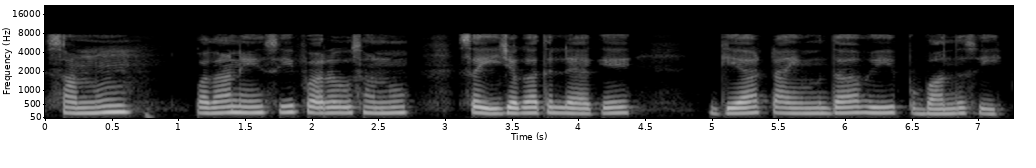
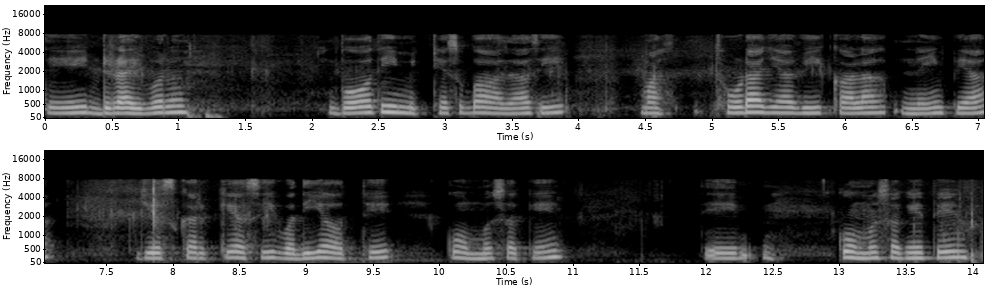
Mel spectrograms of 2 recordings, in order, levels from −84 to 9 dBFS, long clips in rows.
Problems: background sounds at intervals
